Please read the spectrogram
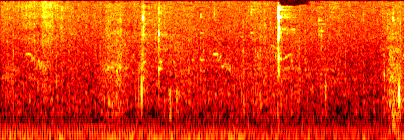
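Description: Near silence: a faint steady low hum with a few soft clicks.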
